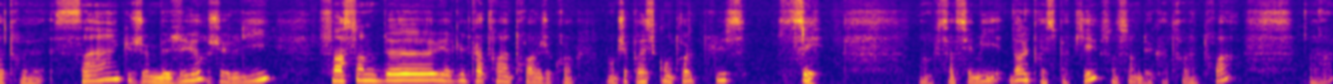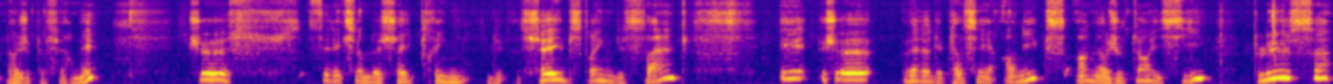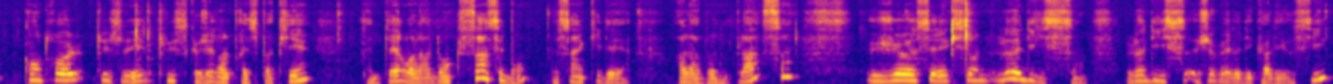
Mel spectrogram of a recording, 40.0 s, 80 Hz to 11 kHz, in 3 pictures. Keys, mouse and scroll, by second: 7.9 ctrl+c, 10.1 click, 13.0 click, 13.6 click, 16.7 click, 23.3 click, 24.4 click, 28.0 ctrl+v, 30.1 Return, 31.4-31.8 scroll down 2, 32.1 right click, 35.7 click, 36.2 space, 38.6 click, 39.9 click.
